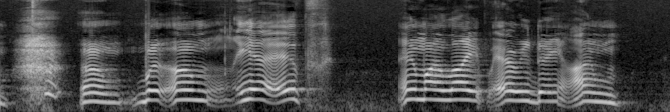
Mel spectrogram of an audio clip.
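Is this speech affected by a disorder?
Yes: cerebral palsy.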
